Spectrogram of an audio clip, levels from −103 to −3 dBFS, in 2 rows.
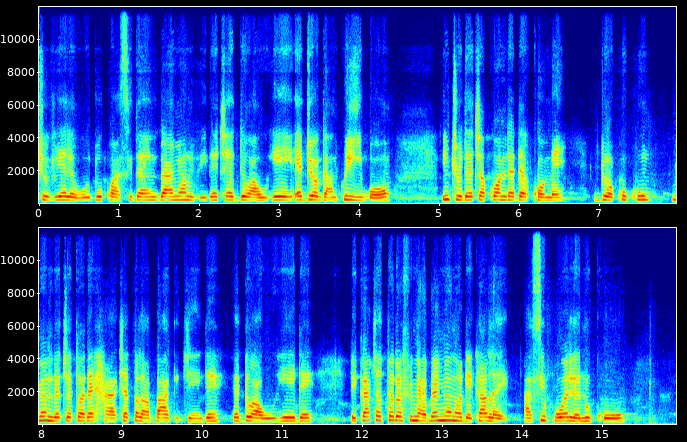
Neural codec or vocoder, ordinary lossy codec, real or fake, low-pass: codec, 44.1 kHz, 2.6 kbps, SNAC; Opus, 16 kbps; fake; 10.8 kHz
